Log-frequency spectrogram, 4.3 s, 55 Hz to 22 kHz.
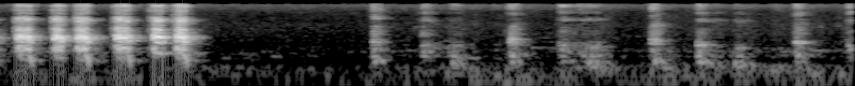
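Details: Keklik, the chukar partridge, kept in a cage in Tajikistan in 2020: five loud chuk notes in quick succession, then a pause and a string of softer, scattered clucks.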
